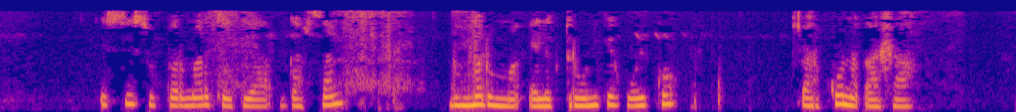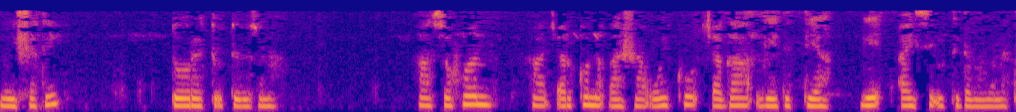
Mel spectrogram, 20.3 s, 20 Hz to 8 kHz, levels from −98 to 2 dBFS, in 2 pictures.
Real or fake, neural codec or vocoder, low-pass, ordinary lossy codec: real; none; 7.2 kHz; MP3, 24 kbps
